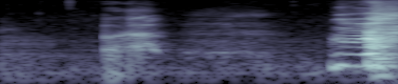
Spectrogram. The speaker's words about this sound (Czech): Já se vlastně vůbec nedivím, že jsi nemocný. Na zdraví.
